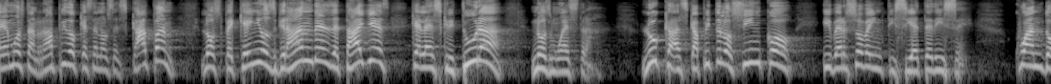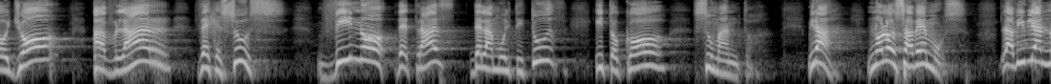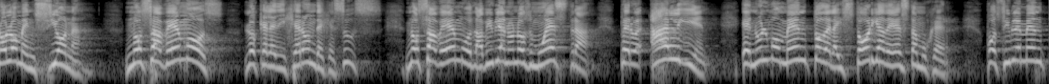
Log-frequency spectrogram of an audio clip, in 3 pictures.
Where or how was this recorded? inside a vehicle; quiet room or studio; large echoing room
large echoing room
